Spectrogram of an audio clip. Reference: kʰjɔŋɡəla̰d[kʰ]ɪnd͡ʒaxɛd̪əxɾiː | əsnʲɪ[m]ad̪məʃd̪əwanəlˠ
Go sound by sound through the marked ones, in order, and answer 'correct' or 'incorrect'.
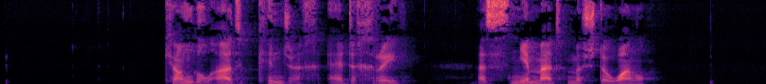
correct, correct

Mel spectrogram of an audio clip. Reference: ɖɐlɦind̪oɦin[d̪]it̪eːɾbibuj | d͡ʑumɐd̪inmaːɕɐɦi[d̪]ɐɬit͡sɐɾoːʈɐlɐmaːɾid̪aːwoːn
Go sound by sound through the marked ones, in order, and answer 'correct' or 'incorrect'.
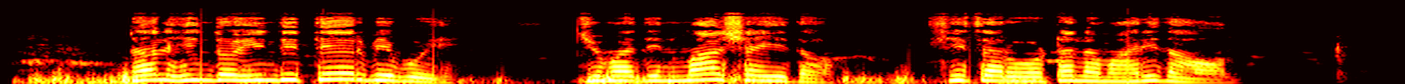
correct, correct

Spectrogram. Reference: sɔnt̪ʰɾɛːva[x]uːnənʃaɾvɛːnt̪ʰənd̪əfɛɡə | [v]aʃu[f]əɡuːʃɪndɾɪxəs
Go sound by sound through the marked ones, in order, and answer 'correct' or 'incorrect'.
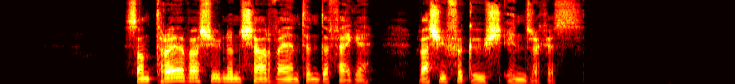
incorrect, correct, correct

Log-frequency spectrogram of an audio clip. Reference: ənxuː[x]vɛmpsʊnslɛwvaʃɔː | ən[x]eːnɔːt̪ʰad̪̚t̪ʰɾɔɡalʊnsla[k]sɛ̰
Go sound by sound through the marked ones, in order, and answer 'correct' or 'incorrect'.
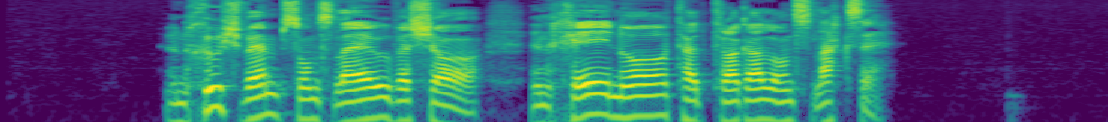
incorrect, correct, correct

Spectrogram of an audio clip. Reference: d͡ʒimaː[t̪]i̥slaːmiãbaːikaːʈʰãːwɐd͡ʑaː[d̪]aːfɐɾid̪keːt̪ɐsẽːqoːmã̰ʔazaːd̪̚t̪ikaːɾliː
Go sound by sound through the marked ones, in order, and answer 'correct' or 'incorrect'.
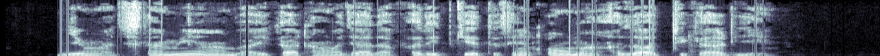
correct, correct

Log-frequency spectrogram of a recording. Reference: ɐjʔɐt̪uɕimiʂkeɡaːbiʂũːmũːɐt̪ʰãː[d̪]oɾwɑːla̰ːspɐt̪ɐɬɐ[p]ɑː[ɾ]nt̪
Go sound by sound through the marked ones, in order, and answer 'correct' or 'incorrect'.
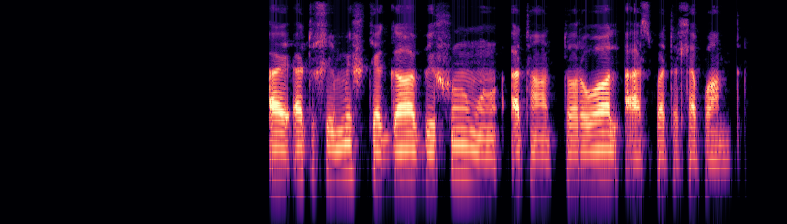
incorrect, correct, incorrect

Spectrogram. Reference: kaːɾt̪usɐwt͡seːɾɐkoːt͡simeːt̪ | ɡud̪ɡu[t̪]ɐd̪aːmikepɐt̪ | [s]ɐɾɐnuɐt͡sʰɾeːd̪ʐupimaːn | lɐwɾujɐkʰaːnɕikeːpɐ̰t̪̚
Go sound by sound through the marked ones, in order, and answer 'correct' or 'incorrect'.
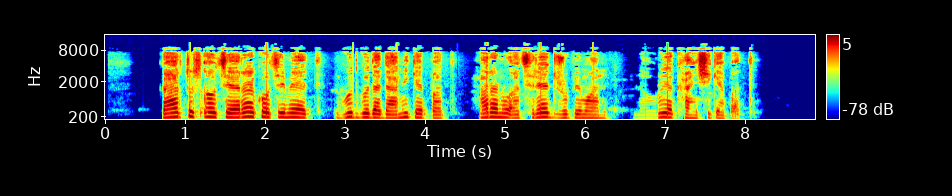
incorrect, incorrect

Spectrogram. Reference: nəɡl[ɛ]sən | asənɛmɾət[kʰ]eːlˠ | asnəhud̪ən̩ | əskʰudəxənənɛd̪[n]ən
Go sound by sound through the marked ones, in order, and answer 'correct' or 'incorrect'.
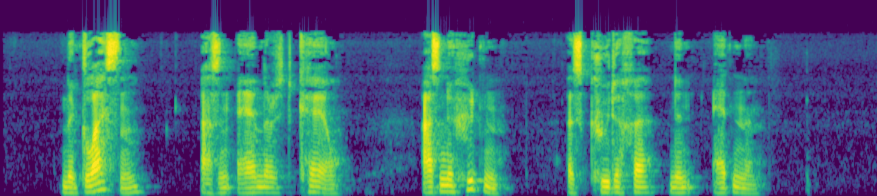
correct, correct, correct

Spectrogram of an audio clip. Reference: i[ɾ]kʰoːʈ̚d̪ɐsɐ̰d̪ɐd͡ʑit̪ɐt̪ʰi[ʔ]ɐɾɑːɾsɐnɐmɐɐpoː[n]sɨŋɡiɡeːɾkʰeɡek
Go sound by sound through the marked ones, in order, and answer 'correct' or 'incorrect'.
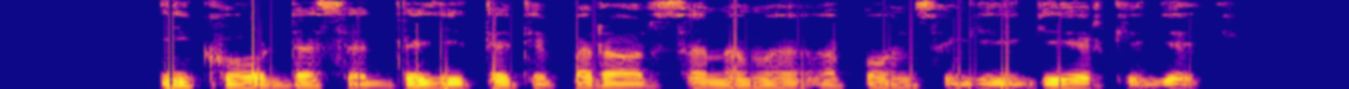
incorrect, incorrect, correct

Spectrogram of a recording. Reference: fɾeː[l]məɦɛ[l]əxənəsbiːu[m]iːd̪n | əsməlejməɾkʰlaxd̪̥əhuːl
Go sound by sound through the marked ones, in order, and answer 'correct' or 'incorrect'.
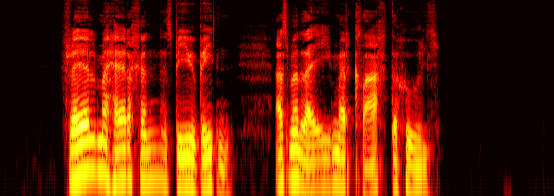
correct, incorrect, incorrect

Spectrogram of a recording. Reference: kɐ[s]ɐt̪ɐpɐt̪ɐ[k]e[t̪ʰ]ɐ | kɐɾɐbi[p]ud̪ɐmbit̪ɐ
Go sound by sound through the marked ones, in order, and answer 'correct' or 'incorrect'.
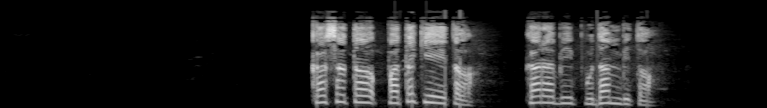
correct, correct, incorrect, correct

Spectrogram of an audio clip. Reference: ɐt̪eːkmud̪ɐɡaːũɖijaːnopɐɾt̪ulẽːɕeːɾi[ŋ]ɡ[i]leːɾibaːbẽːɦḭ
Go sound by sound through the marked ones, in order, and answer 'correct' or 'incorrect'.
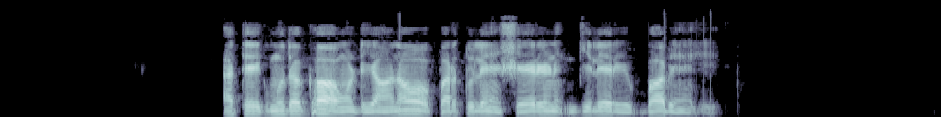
incorrect, correct

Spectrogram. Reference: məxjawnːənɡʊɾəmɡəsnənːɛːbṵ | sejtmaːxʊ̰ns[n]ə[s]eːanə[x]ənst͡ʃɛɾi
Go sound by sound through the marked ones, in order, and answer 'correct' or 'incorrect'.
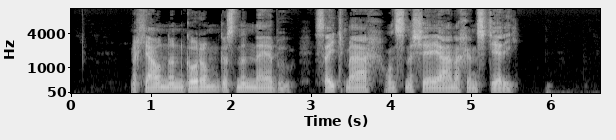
correct, incorrect, correct

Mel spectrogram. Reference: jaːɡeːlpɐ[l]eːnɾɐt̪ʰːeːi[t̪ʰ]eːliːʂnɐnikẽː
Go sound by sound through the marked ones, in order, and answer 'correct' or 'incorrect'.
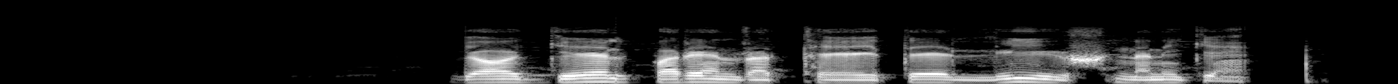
incorrect, incorrect

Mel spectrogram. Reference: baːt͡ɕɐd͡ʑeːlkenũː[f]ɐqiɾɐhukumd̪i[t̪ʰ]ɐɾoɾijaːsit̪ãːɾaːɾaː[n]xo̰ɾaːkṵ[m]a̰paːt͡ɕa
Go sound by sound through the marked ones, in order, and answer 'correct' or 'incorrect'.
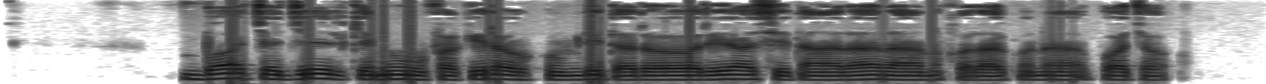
correct, incorrect, correct, incorrect

